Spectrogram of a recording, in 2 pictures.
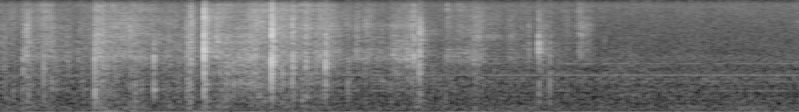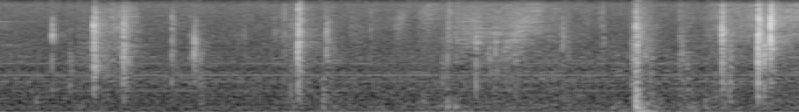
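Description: A sheet of origami paper rustling and crinkling as it is folded by hand and creased flat against a tabletop, with scattered crisp ticks. A single sharper knock comes near the end.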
